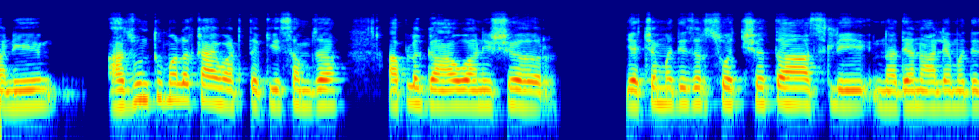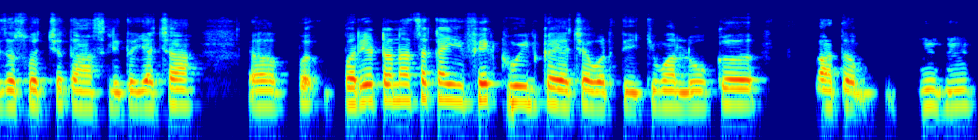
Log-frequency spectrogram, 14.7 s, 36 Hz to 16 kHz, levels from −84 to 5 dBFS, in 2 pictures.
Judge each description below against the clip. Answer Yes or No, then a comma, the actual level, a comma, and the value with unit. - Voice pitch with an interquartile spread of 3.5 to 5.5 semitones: Yes, average, 3.9 semitones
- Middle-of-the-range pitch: Yes, medium, 165 Hz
